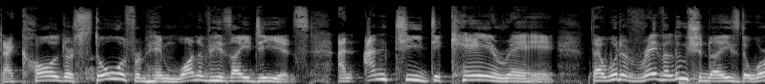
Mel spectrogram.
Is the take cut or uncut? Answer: uncut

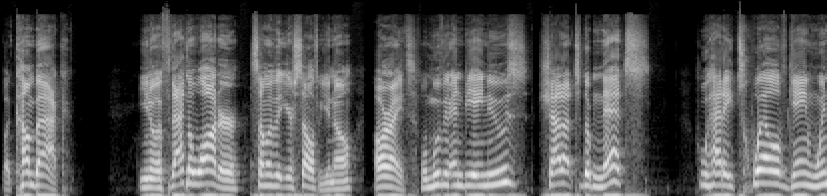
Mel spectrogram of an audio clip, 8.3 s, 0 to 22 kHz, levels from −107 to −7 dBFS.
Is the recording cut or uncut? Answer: cut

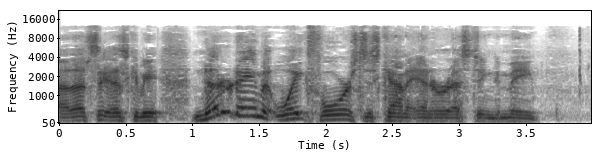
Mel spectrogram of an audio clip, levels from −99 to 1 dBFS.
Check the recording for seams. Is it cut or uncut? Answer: uncut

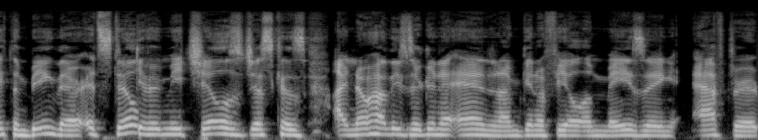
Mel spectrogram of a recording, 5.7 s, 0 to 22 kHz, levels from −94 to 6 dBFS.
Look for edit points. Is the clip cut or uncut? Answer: cut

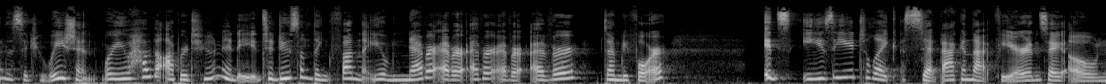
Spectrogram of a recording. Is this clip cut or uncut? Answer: uncut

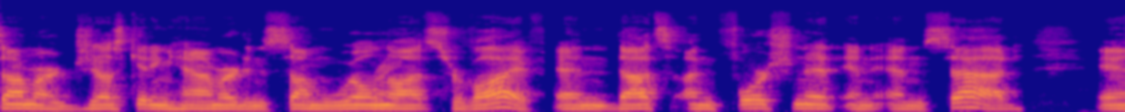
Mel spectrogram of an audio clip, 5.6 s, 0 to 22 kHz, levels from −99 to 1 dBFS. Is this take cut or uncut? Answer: cut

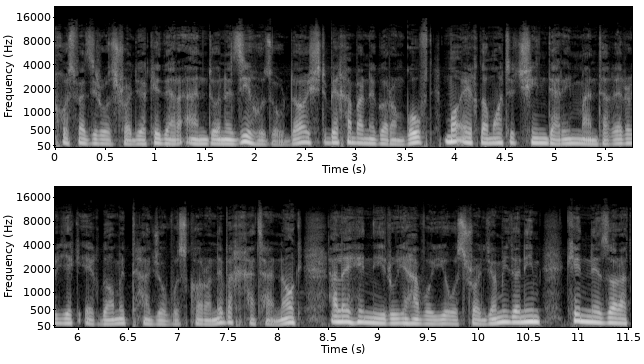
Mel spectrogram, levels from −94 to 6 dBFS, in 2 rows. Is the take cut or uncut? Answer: cut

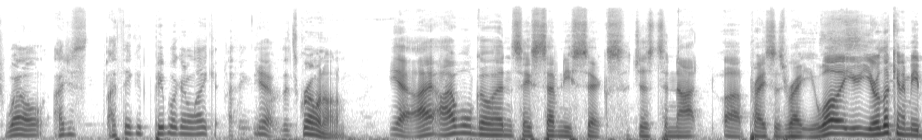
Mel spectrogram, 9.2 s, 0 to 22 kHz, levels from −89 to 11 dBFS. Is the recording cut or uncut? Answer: cut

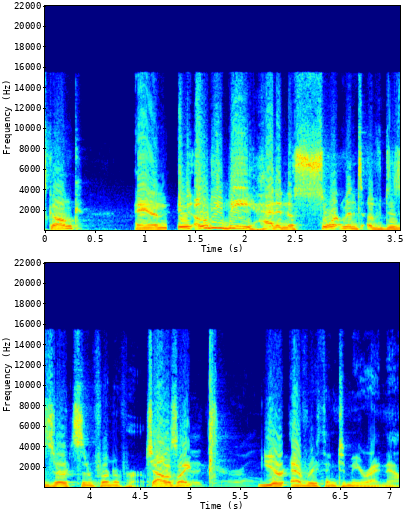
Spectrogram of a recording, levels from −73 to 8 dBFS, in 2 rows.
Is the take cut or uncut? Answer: cut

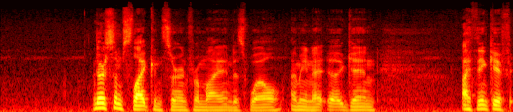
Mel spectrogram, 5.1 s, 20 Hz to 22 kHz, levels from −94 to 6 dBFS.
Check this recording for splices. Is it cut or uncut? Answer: uncut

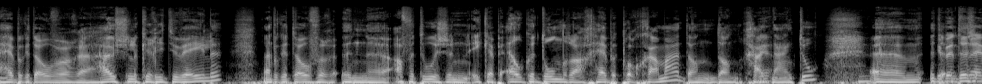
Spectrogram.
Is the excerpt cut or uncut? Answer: cut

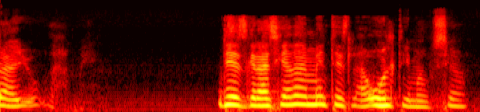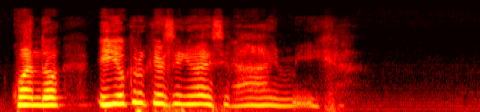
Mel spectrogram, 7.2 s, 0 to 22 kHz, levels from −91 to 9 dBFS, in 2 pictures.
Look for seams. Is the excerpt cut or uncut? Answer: cut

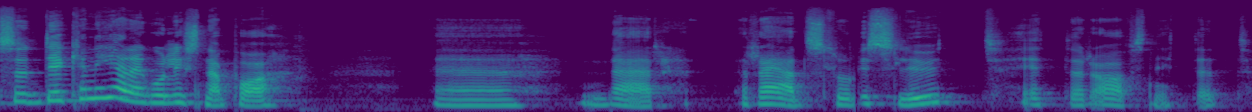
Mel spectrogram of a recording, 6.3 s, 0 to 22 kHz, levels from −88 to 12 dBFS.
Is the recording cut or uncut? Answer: cut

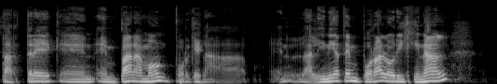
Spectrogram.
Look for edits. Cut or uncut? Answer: cut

